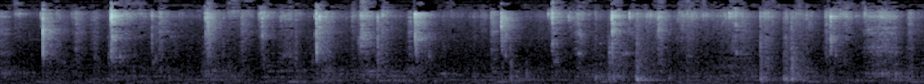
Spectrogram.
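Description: Close-miked wet eating sounds: a person chewing a mouthful of rice and fish, with lip smacks about twice a second.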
